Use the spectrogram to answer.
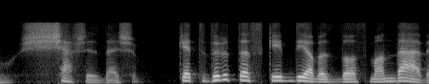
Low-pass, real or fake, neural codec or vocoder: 7.2 kHz; fake; codec, 16 kHz, 0.2 kbps, FocalCodec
